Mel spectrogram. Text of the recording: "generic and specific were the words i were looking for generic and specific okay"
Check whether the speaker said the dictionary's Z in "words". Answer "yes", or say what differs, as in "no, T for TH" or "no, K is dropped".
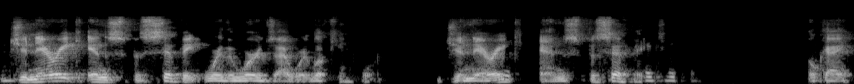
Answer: yes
